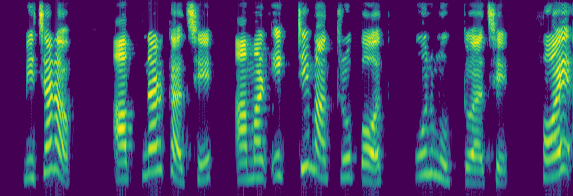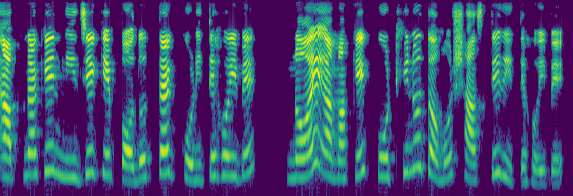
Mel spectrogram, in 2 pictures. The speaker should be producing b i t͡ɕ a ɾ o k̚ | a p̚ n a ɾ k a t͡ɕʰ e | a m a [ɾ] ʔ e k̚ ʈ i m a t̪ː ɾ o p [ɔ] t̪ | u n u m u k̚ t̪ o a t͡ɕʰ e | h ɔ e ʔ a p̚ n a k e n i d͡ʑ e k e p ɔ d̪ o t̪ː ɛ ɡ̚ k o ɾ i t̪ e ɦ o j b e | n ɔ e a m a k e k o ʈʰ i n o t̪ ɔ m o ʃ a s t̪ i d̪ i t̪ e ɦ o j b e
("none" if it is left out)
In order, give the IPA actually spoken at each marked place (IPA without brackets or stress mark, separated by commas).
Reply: ɾ, ɔ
